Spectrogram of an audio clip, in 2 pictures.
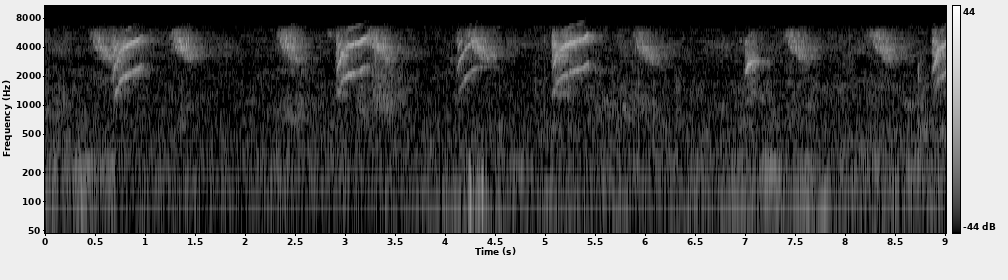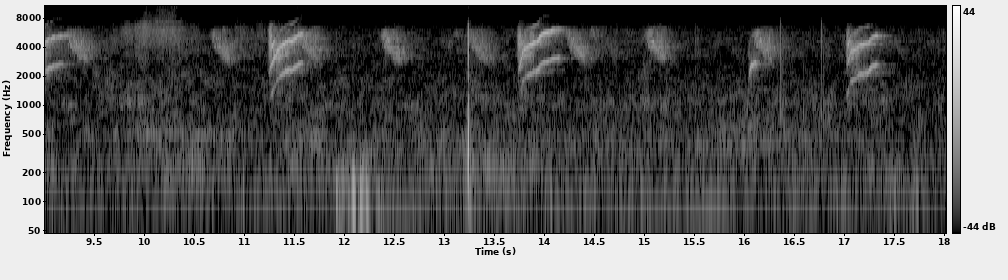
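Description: Caged canaries giving short upward-sweeping chirp calls, about one a second and sometimes in quick pairs, with a single sharp click about 13 seconds in.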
